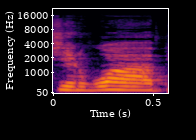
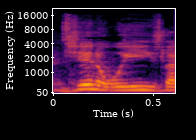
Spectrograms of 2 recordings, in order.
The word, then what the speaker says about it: Genoise: It's going to be a Genoise sponge, which Shabir pronounced Genoise because that's how you pronounce it, not Genoese, like the rest of them punkers be saying.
